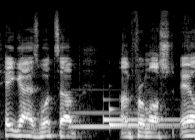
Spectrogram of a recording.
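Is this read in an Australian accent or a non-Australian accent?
non-Australian. It is read in a non-Australian accent.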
